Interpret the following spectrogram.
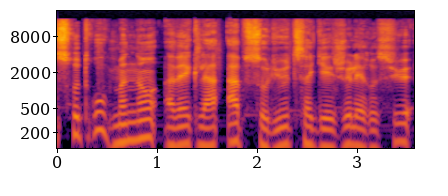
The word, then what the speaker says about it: ABXYlute: puissiez bien voir le logo absolut ça se prononce absolue ici avec les petites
